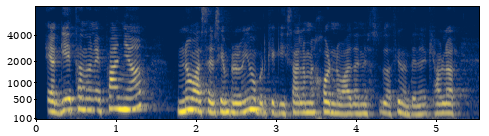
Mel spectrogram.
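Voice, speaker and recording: A woman speaks in a Castilian accent with an animated tone at a very fast pace. Her pitch is medium, with ordinary pitch variation. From Spain. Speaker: English teacher. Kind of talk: casual talk to camera.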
